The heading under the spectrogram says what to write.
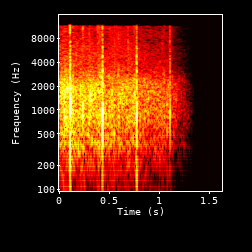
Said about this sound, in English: Well, thanks you so much for coming here, and a round of applause for the panel.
